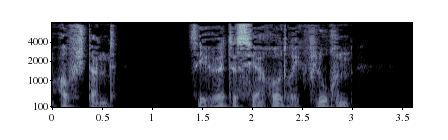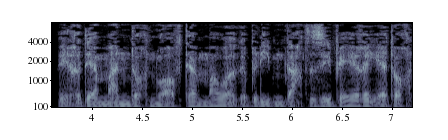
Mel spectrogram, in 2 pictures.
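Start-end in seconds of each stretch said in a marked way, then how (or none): none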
